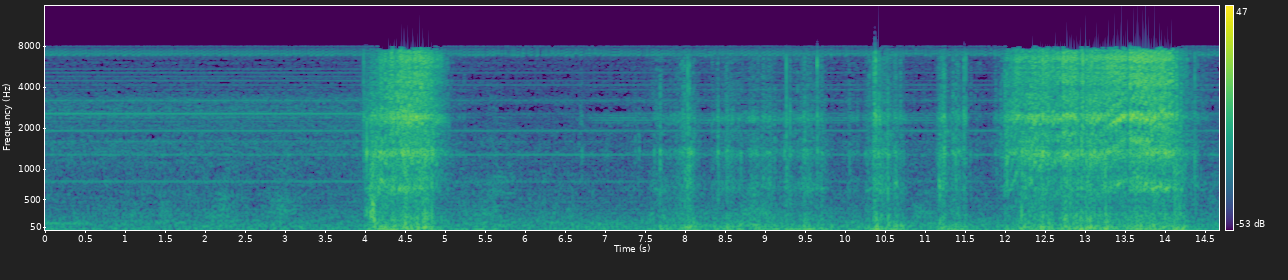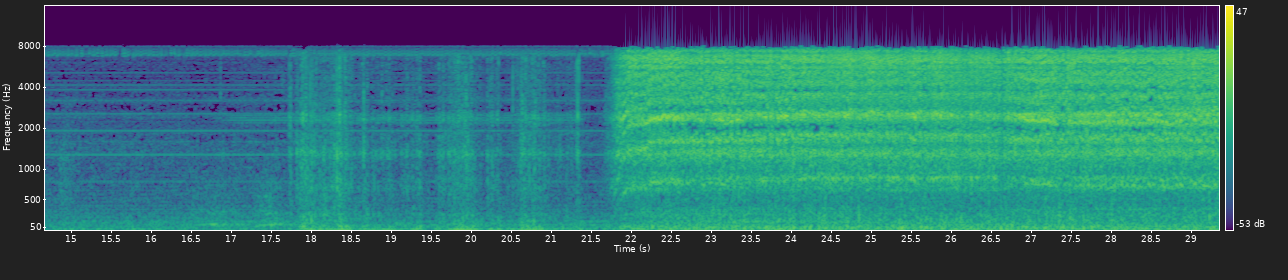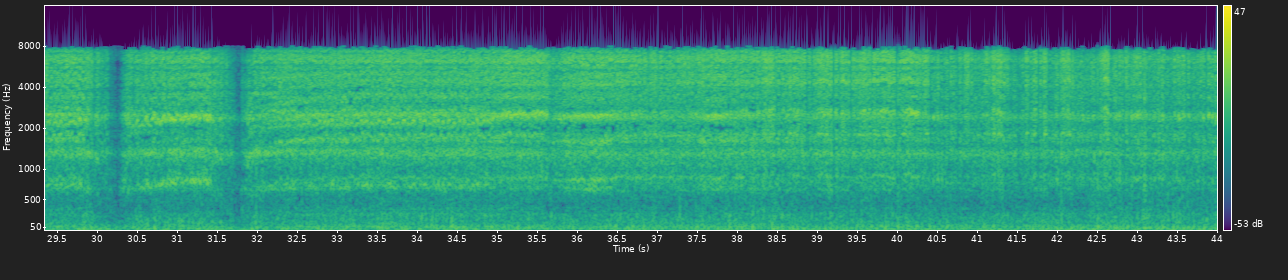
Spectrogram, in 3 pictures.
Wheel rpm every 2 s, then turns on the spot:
0, 0, 60, 10, 20, 20, 100, 10, 10, 20, 40, 200, 230, 220, 190, 140, 200, 220, 230, 240, 230, 230.
8-10 18-20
